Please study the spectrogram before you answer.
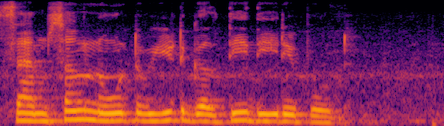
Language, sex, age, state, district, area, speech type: Punjabi, male, 18-30, Punjab, Mohali, urban, read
